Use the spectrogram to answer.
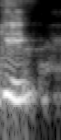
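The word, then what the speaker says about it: qi: हर organ की एक energy है, की है, इसको की हम लोग ची बोल रहे हैं ना, वास्तव में ची प्रोनाउंसिएशन है लेकिन हम लोग की बोल रहे हैं।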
